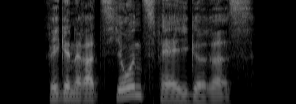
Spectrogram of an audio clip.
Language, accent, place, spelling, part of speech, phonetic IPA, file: German, Germany, Berlin, regenerationsfähigeres, adjective, [ʁeɡeneʁaˈt͡si̯oːnsˌfɛːɪɡəʁəs], De-regenerationsfähigeres.ogg
- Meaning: strong/mixed nominative/accusative neuter singular comparative degree of regenerationsfähig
